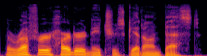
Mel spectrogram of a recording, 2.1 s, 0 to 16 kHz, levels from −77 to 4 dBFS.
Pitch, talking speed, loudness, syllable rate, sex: 95 Hz, 200 wpm, -17 LUFS, 5.7 syllables/s, male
